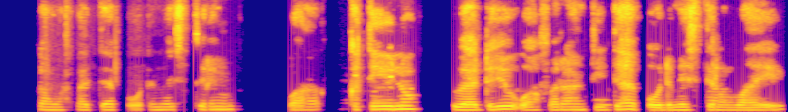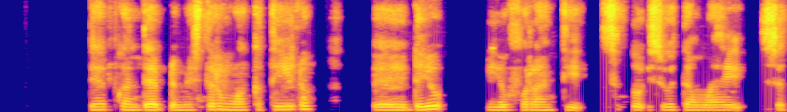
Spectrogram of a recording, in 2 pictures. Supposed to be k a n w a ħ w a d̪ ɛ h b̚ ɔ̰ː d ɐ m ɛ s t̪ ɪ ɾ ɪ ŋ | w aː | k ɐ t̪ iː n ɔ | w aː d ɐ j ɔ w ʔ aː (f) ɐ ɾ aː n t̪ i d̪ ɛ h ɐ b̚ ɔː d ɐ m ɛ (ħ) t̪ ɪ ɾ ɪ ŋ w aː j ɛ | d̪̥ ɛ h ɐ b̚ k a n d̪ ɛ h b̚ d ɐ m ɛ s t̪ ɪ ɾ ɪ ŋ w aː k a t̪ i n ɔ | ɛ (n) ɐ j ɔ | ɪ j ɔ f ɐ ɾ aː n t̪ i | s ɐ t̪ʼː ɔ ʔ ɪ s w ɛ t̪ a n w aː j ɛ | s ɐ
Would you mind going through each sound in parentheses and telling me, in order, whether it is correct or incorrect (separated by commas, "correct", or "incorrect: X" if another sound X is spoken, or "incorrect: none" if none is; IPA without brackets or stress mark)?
correct, incorrect: s, incorrect: d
